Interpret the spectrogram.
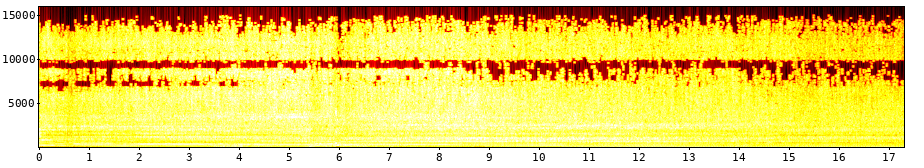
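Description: Lamborghini Veneno's V12 engine running loud: revs fall back from a sharp rise at the very start, two short throttle blips about three and a half and six seconds in, then a steady idle.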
